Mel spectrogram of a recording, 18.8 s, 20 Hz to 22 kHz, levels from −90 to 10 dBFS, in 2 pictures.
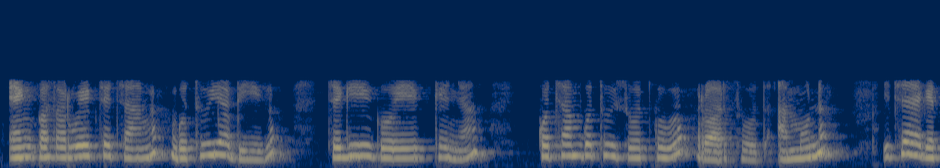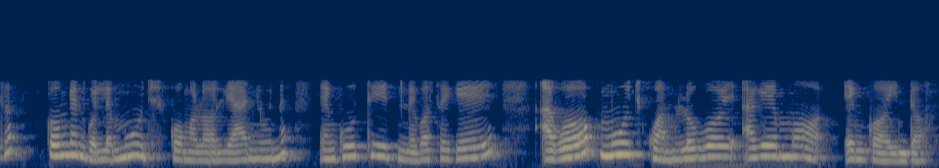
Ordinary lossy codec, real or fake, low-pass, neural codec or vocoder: none; fake; 3.6 kHz; vocoder, 44.1 kHz, 128 mel bands every 256 samples, BigVGAN v2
